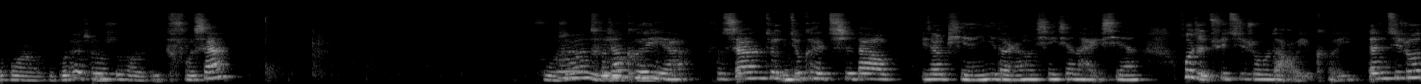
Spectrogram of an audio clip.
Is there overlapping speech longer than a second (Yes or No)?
Yes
